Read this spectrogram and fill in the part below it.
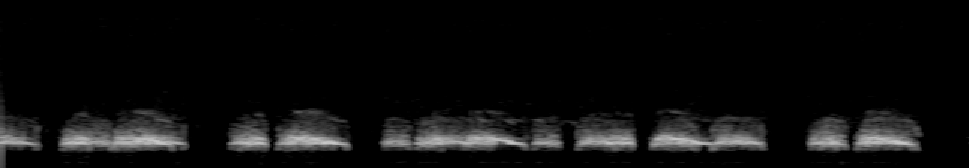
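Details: Repeated low, throaty cooing of a spotted dove used to lure wild doves for trapping in an oil palm plantation. Phrases of rolling coos come in quick succession with short gaps, fairly steady in pitch.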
